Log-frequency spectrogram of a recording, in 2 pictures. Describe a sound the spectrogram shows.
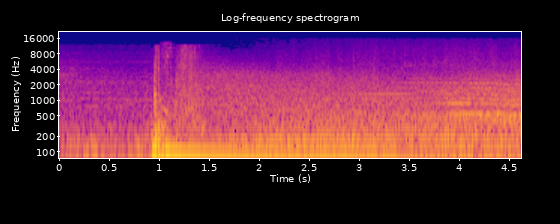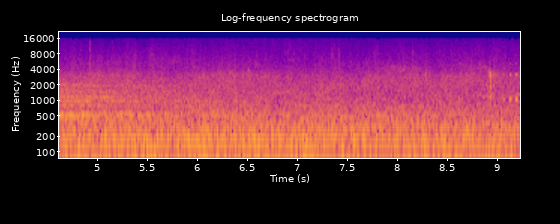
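Air rushes loudly and steadily past a skydiver in free fall.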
